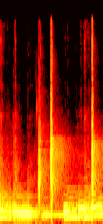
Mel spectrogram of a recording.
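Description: Electric bass guitar playing a short solo line of low plucked notes, with three sharp hand claps over it.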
